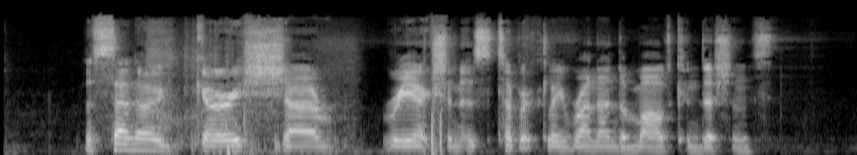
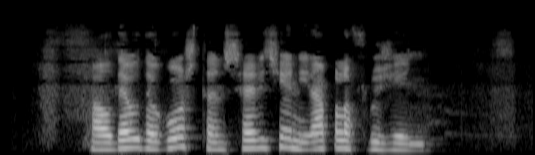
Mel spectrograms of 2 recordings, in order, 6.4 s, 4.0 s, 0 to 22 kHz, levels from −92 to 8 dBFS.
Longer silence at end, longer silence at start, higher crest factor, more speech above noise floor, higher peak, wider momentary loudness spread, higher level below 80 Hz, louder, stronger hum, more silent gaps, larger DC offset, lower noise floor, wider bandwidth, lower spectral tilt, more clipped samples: second, 0.65 s vs 0.85 s; about the same, 0.65 s vs 0.65 s; about the same, 18 dB vs 20 dB; first, 46 dB vs 37 dB; first, 0 dBFS vs -8 dBFS; about the same, 11 LU vs 11 LU; first, -54 dBFS vs -82 dBFS; first, -16 LUFS vs -28 LUFS; neither; neither; neither; about the same, -64 dBFS vs -64 dBFS; first, 14.5 kHz vs 11 kHz; second, -1 dB/octave vs -4.5 dB/octave; neither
